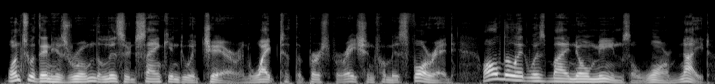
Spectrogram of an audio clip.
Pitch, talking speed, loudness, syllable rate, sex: 120 Hz, 220 wpm, -18 LUFS, 5.2 syllables/s, male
